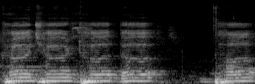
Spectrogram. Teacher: ये voiced and aspirated both है।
